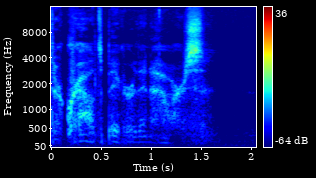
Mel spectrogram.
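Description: A man's faint, whispered speech that stops about a second and a half in.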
